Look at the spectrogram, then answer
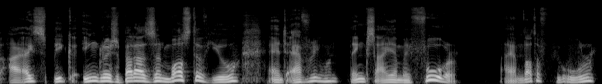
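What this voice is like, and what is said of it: Accented character voice. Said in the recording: “Everyone seems to take me as a fool just because of my accents.”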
